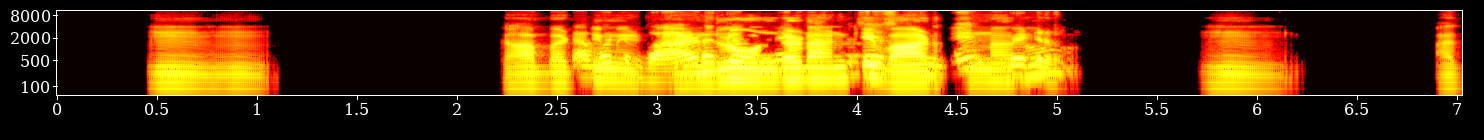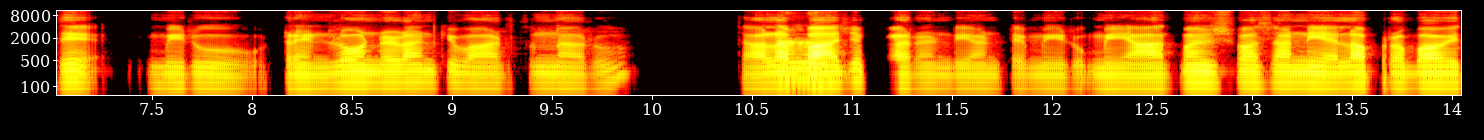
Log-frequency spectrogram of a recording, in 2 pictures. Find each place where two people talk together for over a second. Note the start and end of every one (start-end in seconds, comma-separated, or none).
2.6-4.9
